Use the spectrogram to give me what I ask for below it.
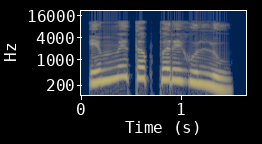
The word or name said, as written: ಎಮ್ಮೆತಪ್ಪರೆಹುಲ್ಲು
